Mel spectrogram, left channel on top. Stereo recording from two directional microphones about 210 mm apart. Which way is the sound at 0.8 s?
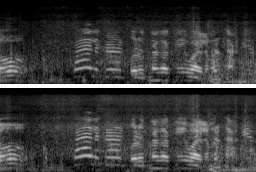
10° left (ahead or behind).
